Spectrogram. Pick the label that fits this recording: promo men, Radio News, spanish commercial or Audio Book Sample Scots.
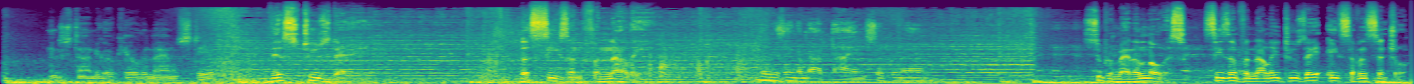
promo men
